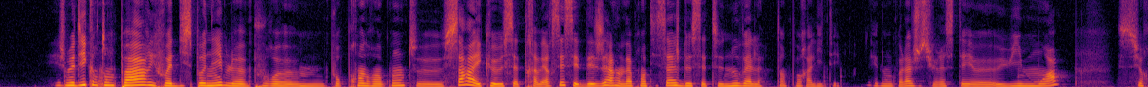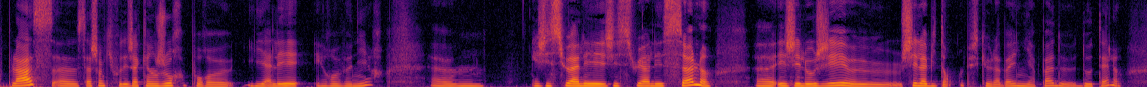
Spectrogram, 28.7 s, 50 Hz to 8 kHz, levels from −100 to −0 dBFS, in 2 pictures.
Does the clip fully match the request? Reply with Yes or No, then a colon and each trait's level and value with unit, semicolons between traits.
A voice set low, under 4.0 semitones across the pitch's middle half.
No: high, 195 Hz; average, 2.7 semitones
